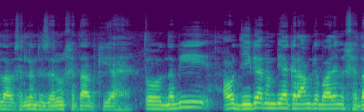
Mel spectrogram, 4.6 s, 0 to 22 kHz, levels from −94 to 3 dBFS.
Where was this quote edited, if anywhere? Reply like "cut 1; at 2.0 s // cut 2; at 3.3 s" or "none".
cut 1; at 1.6 s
